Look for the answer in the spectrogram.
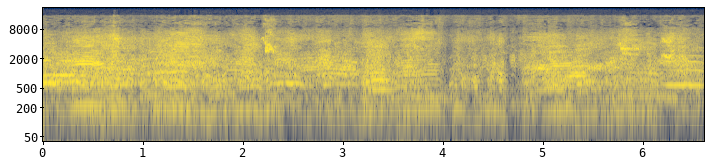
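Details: Farmyard domestic geese, goslings among them, give a rapid run of nasal, harmonic honks from several birds. The honks overlap and come at an uneven pace, with a short lull near the middle.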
